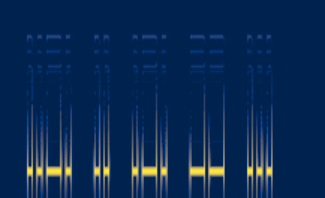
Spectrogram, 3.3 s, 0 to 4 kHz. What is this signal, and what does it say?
Morse code, heard as a keyed tone, about 25 wpm, spaced as for 20 wpm, 550 Hz. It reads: FIRMS
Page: news headlines in morse code at 20 wpm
